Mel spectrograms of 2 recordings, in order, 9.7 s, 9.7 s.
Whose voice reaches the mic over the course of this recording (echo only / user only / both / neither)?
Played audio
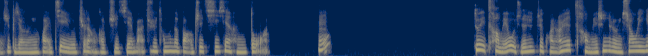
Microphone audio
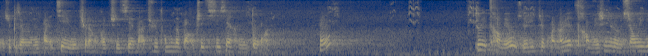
echo only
